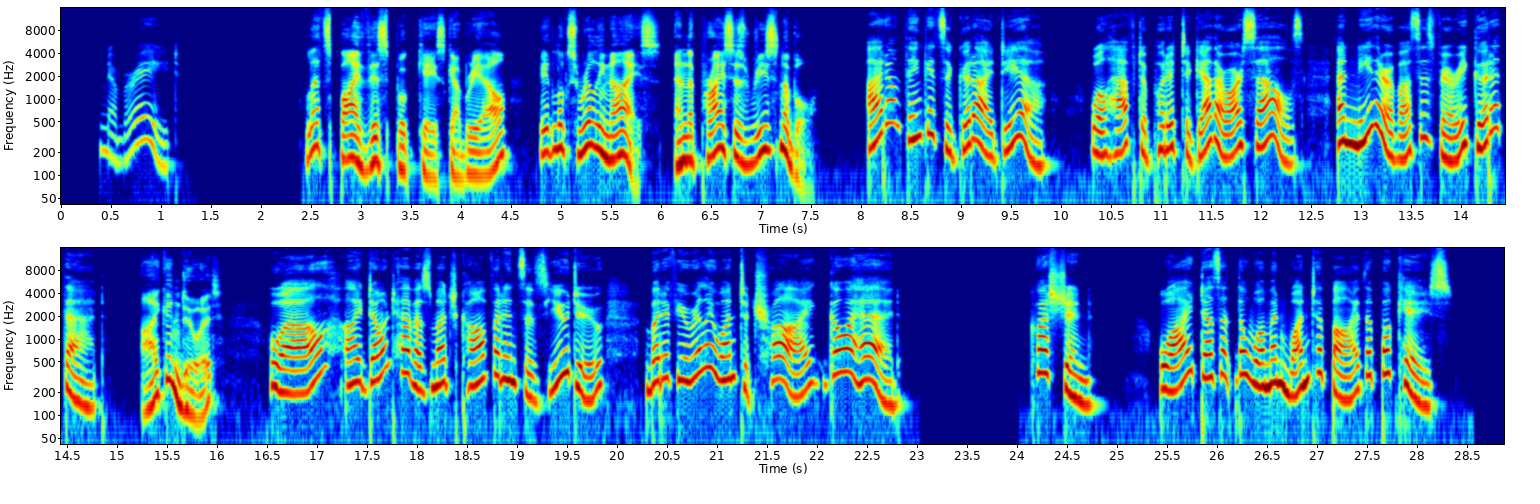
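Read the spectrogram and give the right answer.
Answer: They would have to assemble it themselves and aren't good at that.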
